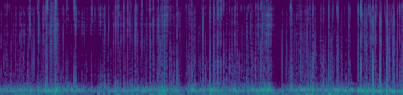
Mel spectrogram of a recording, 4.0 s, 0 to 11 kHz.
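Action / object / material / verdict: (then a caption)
scrape / metal wire-mesh microphone grille / metal mesh / none. Long acrylic nails scratch a hollow silver metal wire-mesh microphone grille with fast brushing strokes. The result is a steady, dense scratching rasp with a low hum around 150 Hz beneath bright, crackly brushing streaks that surge and dip with each stroke.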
